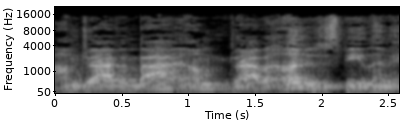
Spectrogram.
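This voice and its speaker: Here a man's tone is bright and sharp, with ordinary pitch variation. He moves at a fairly quick pace. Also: quiet background. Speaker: vlogger. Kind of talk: casual vlog rant. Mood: frustrated, indignant. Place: home room. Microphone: phone near.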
